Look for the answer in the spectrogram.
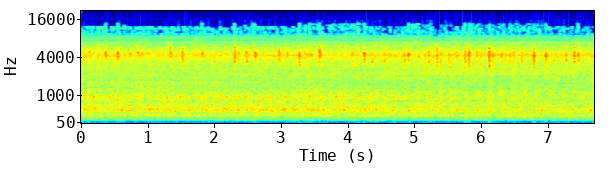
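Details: Hyundai Tucson at idle: light, uneven metallic tapping from inside the engine; engine knock, source not pinned down.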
